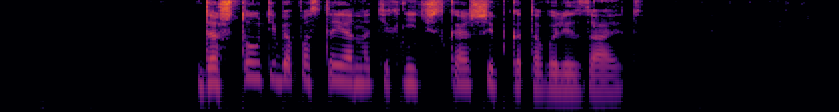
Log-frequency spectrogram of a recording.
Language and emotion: Russian, angry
